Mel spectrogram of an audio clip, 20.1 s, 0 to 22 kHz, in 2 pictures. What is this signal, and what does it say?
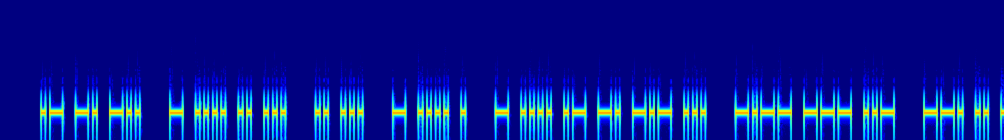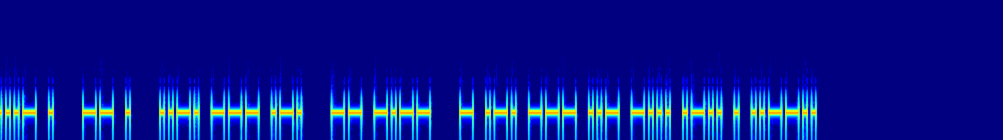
Morse code, heard as a keyed tone, about 28 wpm, 700 Hz. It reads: AND THIS IS THE THANKS YOU GIVE ME FOR MY TROUBLE?
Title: Sentences from Top 1200 Words 28wpm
